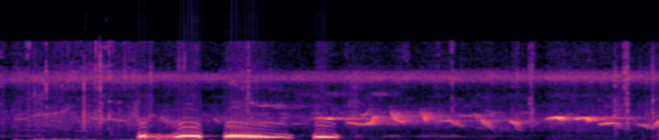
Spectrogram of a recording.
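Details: Spotted dove used as a live decoy for trapping, delivering a single three-note coo phrase: a quick coo, a longer descending croo and a clipped end. A low rumble comes before it and high bird chirps follow.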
